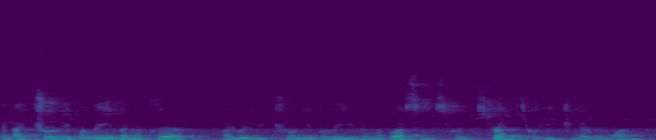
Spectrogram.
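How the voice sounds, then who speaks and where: A woman with a fairly high voice speaks at a fairly slow pace. Noticeable background noise and audible room echo come through. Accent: British Columbia. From Malahat Nation, Vancouver Island, Canada. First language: Halkomelem. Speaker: elder giving a blessing. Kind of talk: ceremonial blessing speech.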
